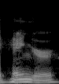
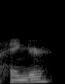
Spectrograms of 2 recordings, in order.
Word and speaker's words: hanger: i recently found out i say hanger like with a hard g hanger oh like like a wire hanger yeah yeah what do you say a hanger hanger yeah like i don't know some people say this some people say the g in a more subtle way more subtle he did it on purpose but yeah some people would say a soft g so i recently i found out that i say hard g but yeah well i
